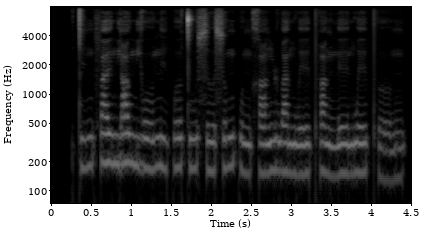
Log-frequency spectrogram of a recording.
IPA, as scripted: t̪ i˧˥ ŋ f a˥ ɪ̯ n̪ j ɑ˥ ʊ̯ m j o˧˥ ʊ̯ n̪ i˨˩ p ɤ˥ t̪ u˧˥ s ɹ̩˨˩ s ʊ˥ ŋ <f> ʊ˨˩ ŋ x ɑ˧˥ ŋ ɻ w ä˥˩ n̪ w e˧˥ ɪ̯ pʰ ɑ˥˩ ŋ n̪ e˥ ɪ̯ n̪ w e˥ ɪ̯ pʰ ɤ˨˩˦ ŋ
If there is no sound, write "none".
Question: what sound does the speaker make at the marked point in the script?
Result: p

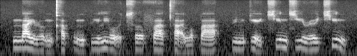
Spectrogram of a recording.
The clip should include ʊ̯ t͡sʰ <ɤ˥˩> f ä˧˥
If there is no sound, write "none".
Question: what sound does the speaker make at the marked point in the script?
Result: ɤ˧˥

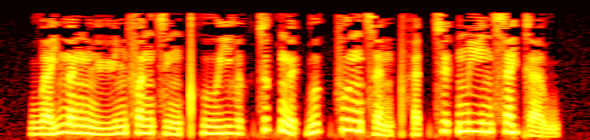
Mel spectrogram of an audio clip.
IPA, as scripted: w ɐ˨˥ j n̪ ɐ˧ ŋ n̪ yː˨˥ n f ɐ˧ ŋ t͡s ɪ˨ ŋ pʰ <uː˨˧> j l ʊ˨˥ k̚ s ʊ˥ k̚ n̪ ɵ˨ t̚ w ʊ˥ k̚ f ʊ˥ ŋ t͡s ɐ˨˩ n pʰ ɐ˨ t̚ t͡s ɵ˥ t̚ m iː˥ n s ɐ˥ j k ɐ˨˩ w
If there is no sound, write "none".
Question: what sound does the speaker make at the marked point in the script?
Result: uː˨˧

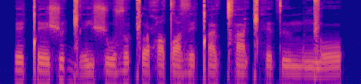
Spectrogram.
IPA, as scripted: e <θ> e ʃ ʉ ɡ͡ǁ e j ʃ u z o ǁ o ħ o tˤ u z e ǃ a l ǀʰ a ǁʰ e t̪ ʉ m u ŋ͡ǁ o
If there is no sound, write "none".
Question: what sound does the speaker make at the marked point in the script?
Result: ǃ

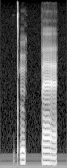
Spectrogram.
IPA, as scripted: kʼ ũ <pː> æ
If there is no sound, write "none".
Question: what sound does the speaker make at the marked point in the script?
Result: pː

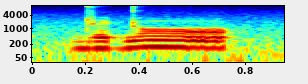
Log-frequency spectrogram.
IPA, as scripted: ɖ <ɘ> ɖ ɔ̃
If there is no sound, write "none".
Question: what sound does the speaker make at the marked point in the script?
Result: ɘ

